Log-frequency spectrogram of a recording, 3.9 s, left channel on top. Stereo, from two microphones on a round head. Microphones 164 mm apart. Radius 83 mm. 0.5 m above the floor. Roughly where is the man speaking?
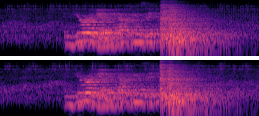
Left.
